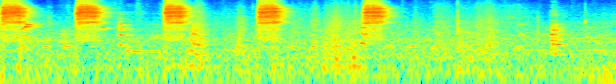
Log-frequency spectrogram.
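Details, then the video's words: Silver pheasant kept at a pheasant breeding nursery: five loud, harsh, hissing bursts, each about half a second long, repeated roughly once a second, then softer fainter notes trailing off. "СЕРЕБРЯНЫЙ ФАЗАН, LOPHURA NYCTHEMERUS"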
